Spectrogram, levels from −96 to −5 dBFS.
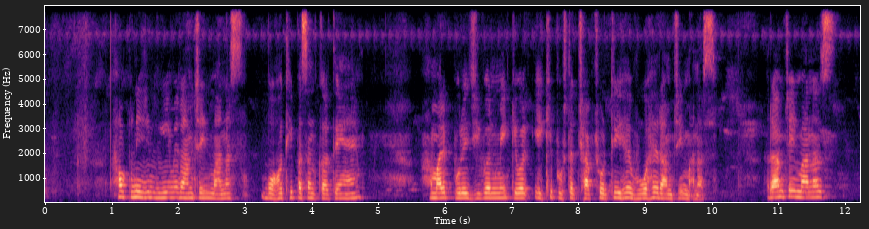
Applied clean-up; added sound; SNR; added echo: none; none; none; none.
